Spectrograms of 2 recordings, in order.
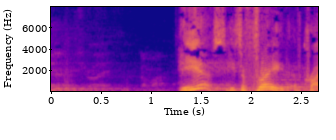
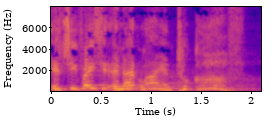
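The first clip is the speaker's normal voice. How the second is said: normal talking voice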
